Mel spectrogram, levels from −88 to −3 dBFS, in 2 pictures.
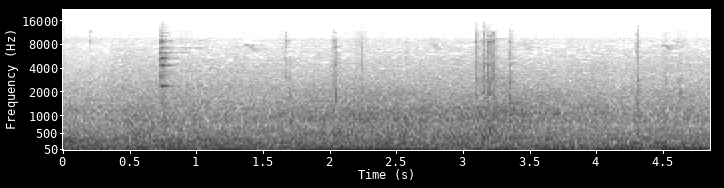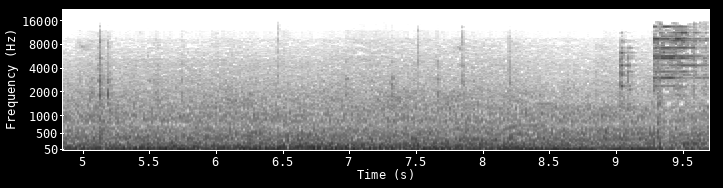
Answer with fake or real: real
